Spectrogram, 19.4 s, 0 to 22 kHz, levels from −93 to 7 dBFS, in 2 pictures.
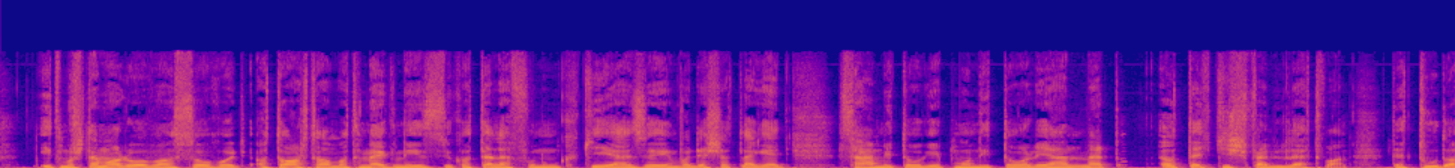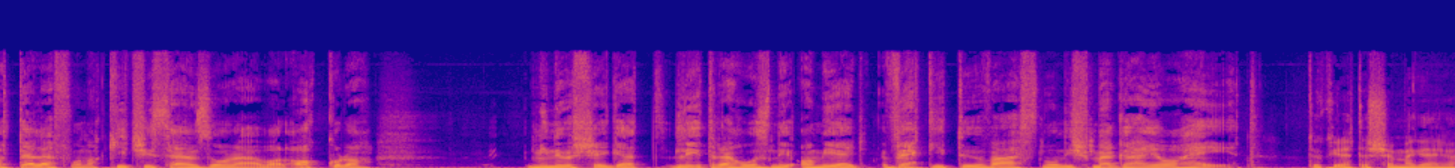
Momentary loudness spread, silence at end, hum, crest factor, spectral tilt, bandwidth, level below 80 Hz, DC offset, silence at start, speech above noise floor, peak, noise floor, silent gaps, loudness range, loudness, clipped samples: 7 LU; 0 s; none; 12 dB; -5.5 dB/octave; 15.5 kHz; -36 dBFS; under 0.1%; 0 s; 21 dB; -10 dBFS; -42 dBFS; none; 2 LU; -23 LUFS; under 0.1%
